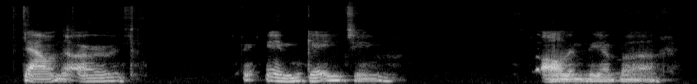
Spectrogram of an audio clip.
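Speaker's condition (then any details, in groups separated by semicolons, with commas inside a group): Multiple sclerosis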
